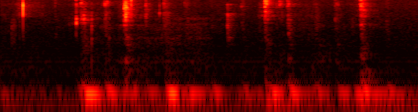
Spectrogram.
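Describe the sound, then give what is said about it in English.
Quiet keystrokes on a computer keyboard as someone types a search, a quick irregular run of soft clicks and taps. “Type in the Marvels and see if he's credited.”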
